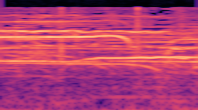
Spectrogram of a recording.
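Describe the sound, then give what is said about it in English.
A large unarmed crowd chants "Go home" at Russian armored vehicles in the main square of the southern city of Kherson, many voices in loud, sustained, overlapping tones that rise and fall. The sound stays steady for the whole short stretch, with no single voice standing out. “Unarmed crowds chanting "Go home" managed to turn back Russian armored vehicles in the main square of the southern city of Kherson.”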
